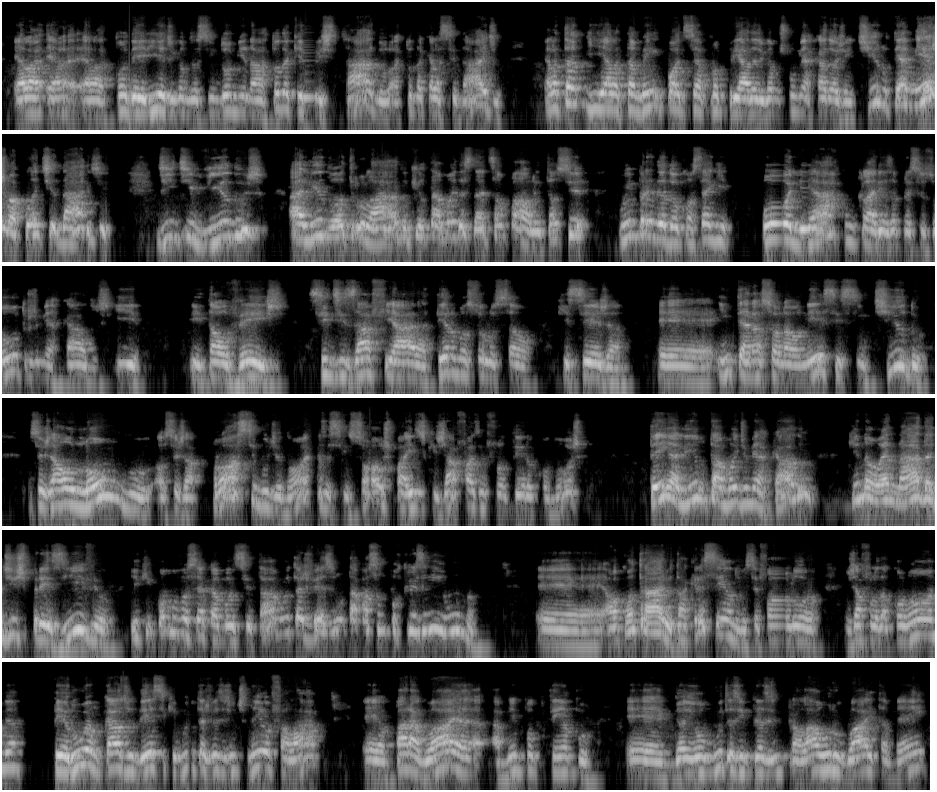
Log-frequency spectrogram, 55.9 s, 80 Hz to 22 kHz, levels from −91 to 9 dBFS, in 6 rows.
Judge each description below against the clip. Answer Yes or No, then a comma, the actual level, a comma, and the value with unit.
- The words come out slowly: No, average, 165 wpm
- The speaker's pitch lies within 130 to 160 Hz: No, high, 205 Hz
